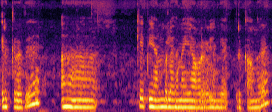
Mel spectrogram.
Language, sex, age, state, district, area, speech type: Tamil, male, 18-30, Tamil Nadu, Dharmapuri, rural, spontaneous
